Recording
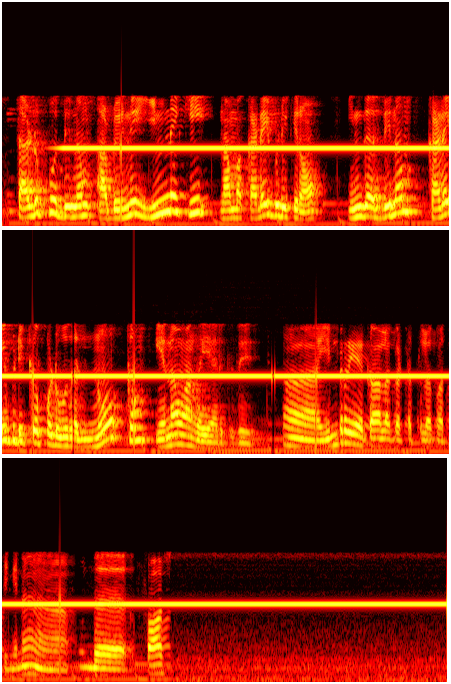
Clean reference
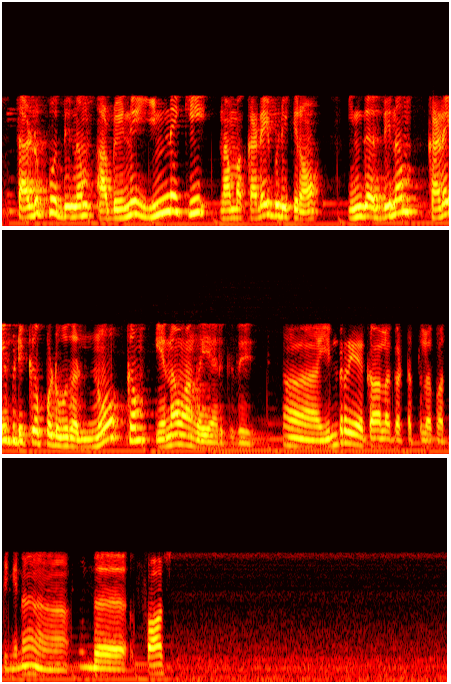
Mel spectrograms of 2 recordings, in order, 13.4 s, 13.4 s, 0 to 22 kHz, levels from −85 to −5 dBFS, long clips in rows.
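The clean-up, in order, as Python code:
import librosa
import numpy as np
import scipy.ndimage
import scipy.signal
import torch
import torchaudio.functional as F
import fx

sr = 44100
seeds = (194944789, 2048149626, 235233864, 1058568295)

y = fx.notch(x, sr, hz=1500.0, q=30.0)
y = fx.fix_interpolate(y, sr, at_s=(1.19, 4.78, 5.79, 7.61, 9.52), length_ms=12.0)
y = fx.fix_interpolate(y, sr, at_s=(5.18, 7.18), length_ms=20.0)
y = fx.fix_echo_inverse(y, sr, delay_ms=87, level_db=-19.0)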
